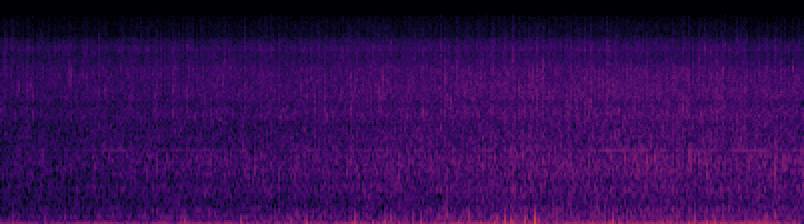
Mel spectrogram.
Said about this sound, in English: Burnaby Mountain is beautiful. It's also bustling. As we heard the sound of streams and birds, we also began to hear tractors.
